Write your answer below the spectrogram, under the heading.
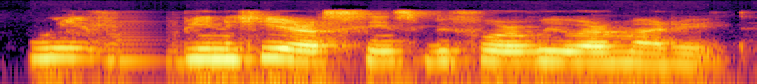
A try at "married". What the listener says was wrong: Now watch the R. Watch the R on married instead of married. Married.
